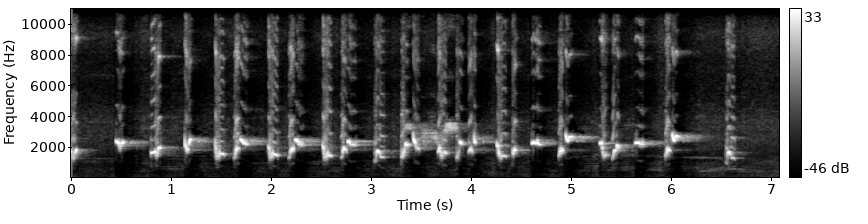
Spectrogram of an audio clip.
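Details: Yellow-vented bulbul in long-rolling 'ropel panjang' song, used as a lure to make other bulbuls sing: a rapid run of loud, short, slurred whistled notes around the mid range, about three per second, with faint background chirps.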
